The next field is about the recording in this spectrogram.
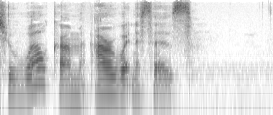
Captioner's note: speaking French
